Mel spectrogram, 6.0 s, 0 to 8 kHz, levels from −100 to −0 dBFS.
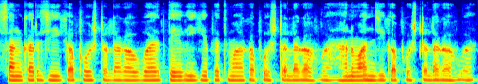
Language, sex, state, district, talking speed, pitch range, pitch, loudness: Hindi, male, Uttar Pradesh, Lalitpur, 220 wpm, 145-155 Hz, 150 Hz, -20 LUFS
